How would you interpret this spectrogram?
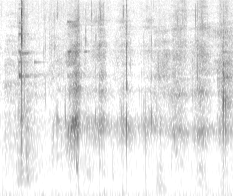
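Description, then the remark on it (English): Crinkly chewing of stiff, glossy paper, with sharp crackling crunches at irregular intervals, fairly quiet and heard alone without talking. “Here's my new piece of asthma. It's called eating glossy paper.”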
